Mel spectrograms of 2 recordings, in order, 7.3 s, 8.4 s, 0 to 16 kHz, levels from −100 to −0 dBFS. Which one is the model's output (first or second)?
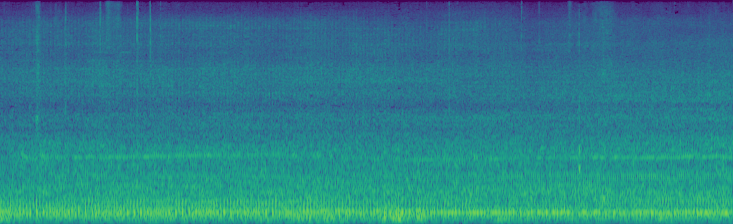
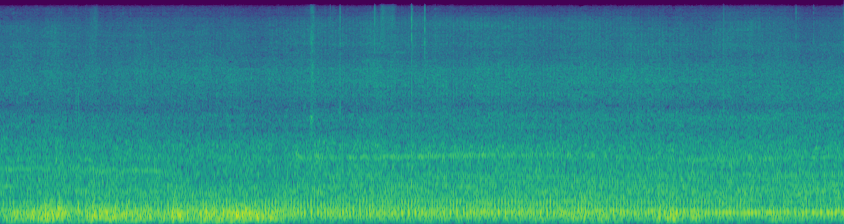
second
